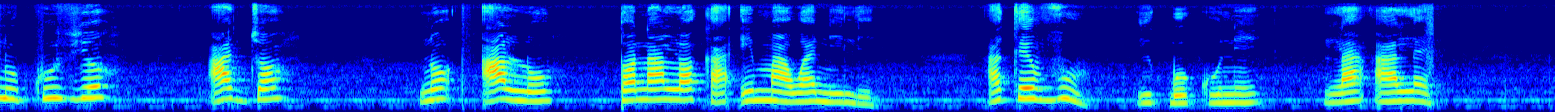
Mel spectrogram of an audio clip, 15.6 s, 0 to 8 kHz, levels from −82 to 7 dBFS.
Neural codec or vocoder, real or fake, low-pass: none; real; 7.2 kHz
